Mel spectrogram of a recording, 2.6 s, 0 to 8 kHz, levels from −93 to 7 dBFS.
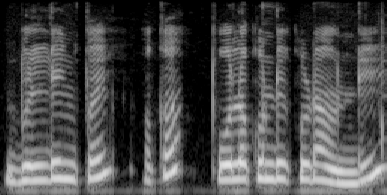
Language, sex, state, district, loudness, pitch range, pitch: Telugu, female, Andhra Pradesh, Annamaya, -14 LUFS, 225-275 Hz, 250 Hz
